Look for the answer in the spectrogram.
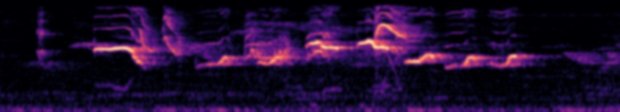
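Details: Orange-headed thrush morning song, two birds: a quick tumble of slurred whistles and mimicry-like chirps, rising and falling steeply, ending in softer trailing notes.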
